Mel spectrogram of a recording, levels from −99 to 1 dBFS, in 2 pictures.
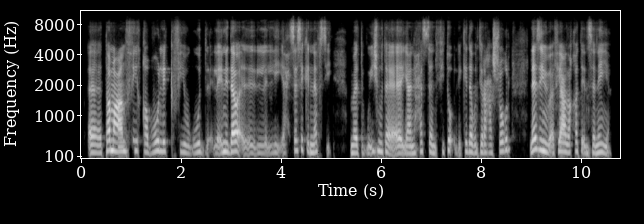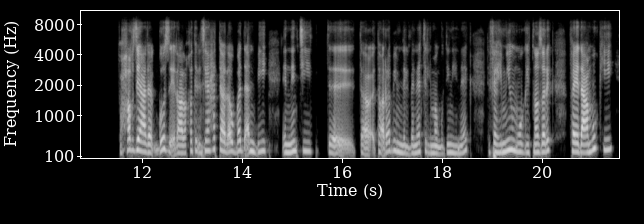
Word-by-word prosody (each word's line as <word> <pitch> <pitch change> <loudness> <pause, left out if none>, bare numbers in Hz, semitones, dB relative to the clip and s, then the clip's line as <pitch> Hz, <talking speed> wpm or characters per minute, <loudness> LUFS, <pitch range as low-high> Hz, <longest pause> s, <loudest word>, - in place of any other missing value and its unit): آآ، 175 -1 +1
طمعًا 215 +2 +7
في 220 +2 -6
قبولِك 205 +2 -2
في 185 -2 -9
وجود 170 +3 -8
لإن 200 -1 0
ده 205 +1 +8
ل 170 - -7
ل 165 -1 -9
ل - - -16
لإحساسِك 225 0 -2
النَفْسي، 190 +1 -4 0.4
ما 170 0 +2
تبقيش 170 +6 -3
مت 200 -2 -1
آآ، 165 -3 +3
يعني 160 +1 0
حاسة 200 +1 -4
إن 170 - -3
في 190 - -12
تُقل 225 +4 -5
كده 195 -3 -2
وأنتِ 180 +2 -7
رايحة 180 -1 -3
الشغل، 205 +7 -1 0.4
لازم 240 +3 +6
يبقى 195 - 0
في - - -1
علاقات 195 +2 +1
إنسانية. 170 0 -3 1.0
فحافظي 235 0 +3
على 195 -4 +5
جزء 240 -3 -1
العلاقات 170 +6 0
الإنسانية 220 +2 -1
حتى 240 -2 +1
لو 205 - +2
بدءً 215 +3 -1
بإن 190 -2 -4
أنتِ 220 +2 -1 0.5
ت - - -8 0.6
ت - - -7 0.3
تقرّبي 210 +3 -1
من 185 -3 -1
البنات 170 +5 -4
اللي 175 -5 -7
موجودين 165 +2 -3
هناك، 180 +7 -6 0.3
تفَهّميهم 195 +5 +1
وجهة 180 -2 -4
نظرِك، 195 +5 +1 0.3
فيدعموكِ 195 +7 +5
ق 245 0 -3
195 Hz, 150 wpm, -23 LUFS, 175-215 Hz, 1.0 s, ده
